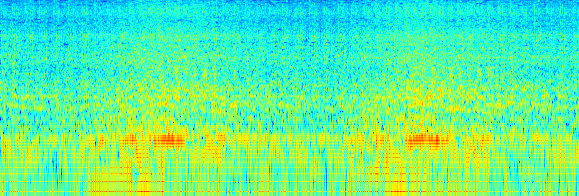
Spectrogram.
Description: Sounds like its knocking when it revs down.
